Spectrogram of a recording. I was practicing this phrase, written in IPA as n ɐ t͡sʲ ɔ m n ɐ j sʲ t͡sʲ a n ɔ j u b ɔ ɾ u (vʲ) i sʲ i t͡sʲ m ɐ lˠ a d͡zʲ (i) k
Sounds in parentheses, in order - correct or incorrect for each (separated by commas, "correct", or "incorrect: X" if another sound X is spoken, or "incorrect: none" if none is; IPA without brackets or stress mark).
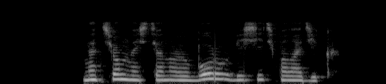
correct, correct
